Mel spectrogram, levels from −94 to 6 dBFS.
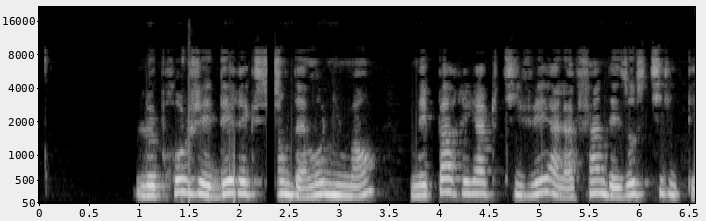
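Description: Speech clip with a digital broadcast dropout from 2.28 to 2.42 s. The sound mutes, just before "d'un monument n'est pas". That fits about two corrupted frames discarded by the receiver.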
